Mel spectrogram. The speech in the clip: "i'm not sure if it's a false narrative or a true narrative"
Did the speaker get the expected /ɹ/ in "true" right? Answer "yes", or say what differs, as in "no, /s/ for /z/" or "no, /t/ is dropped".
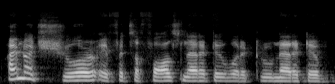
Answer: yes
